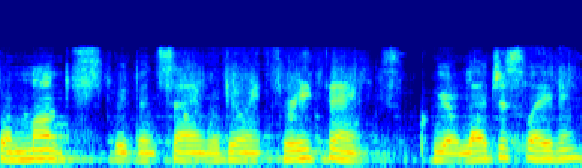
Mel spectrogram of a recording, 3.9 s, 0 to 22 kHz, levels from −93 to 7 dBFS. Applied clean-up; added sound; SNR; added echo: neural separator model SepFormer DNS4.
